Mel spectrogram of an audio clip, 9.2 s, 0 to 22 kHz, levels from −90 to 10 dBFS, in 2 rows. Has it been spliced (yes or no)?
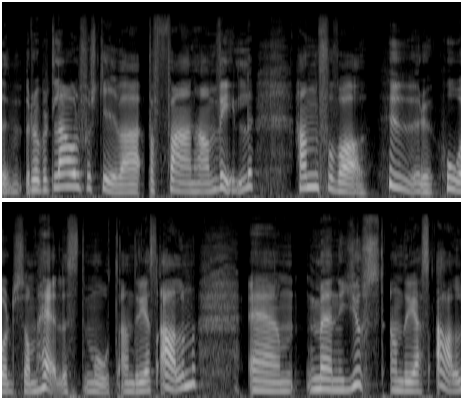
yes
